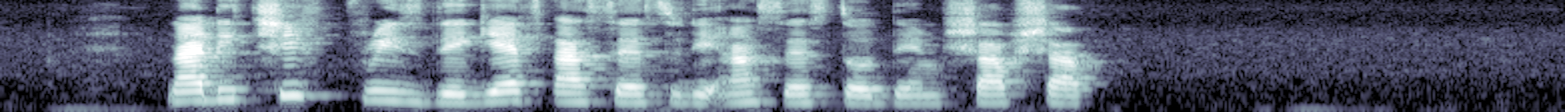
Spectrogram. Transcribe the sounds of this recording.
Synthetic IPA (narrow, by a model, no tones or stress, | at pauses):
nadit͡ʃifpɹĩsdeɡɛtaksɛstudiʔãnsɛstɔdɛ̃mʃapʃap̚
